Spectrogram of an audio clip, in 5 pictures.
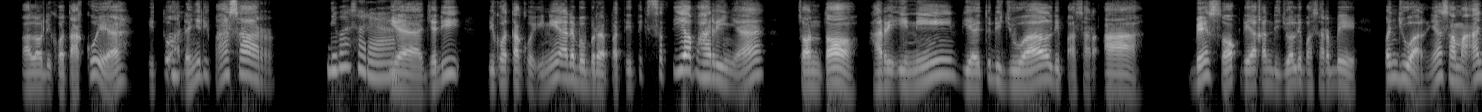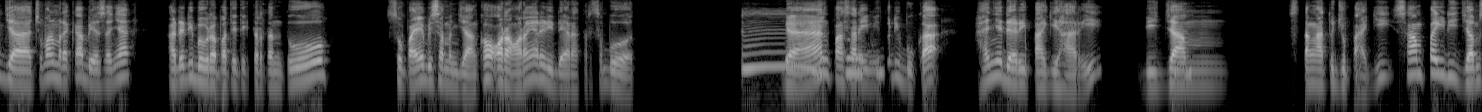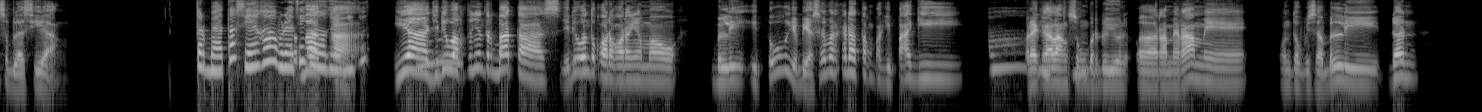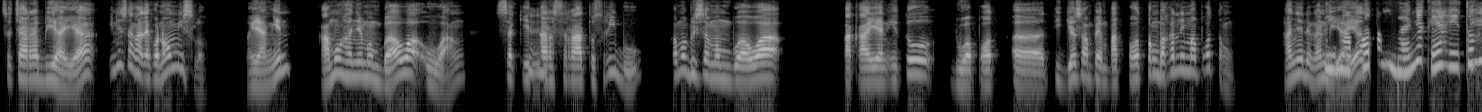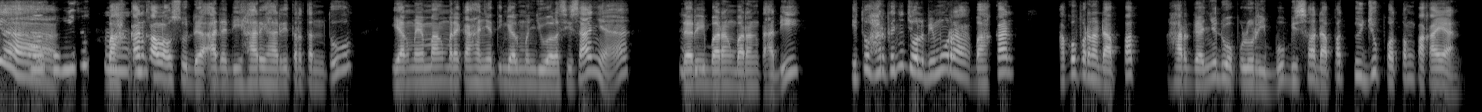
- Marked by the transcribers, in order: none
- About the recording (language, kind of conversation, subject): Indonesian, podcast, Bagaimana kamu tetap tampil gaya sambil tetap hemat anggaran?
- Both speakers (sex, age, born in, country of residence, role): female, 20-24, Indonesia, Indonesia, host; male, 30-34, Indonesia, Indonesia, guest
